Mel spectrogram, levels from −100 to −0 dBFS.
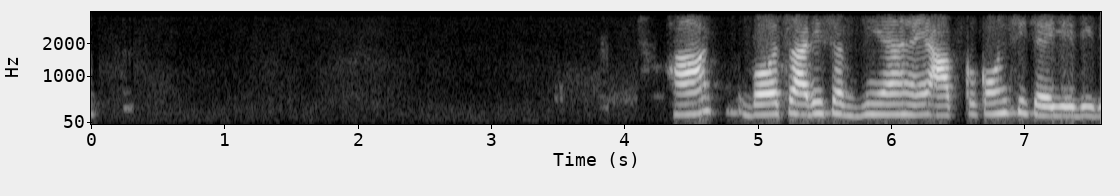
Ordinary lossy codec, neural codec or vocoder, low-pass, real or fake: none; none; 3.6 kHz; real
